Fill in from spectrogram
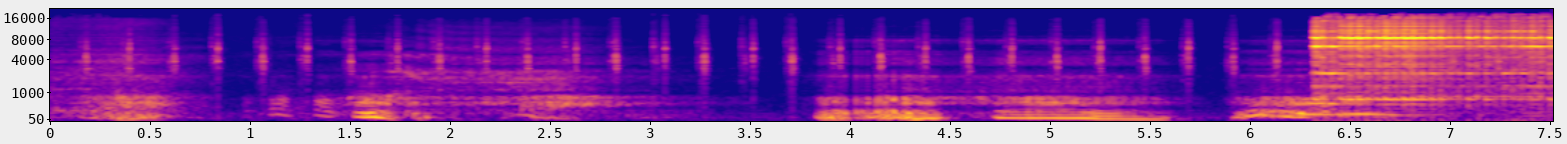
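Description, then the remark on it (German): A mechanical bell alarm clock ticks steadily in crisp, regular clicks while voices murmur underneath, then its bell bursts into a loud, continuous metallic ringing near the end, shortly before 7 in the morning. “Zur Sicherheit stelle ich noch meinen Rasselwecker. Von dem Ticken werde ich gleich ganz, ganz müde.”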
